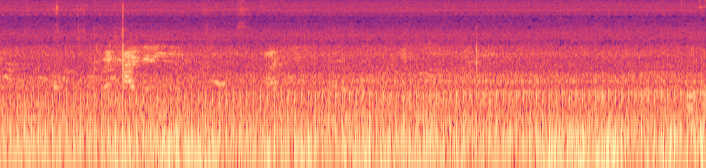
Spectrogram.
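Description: A guard boat's engine on the river drones steadily and close throughout, a continuous low rumble with faint voices talking over it.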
